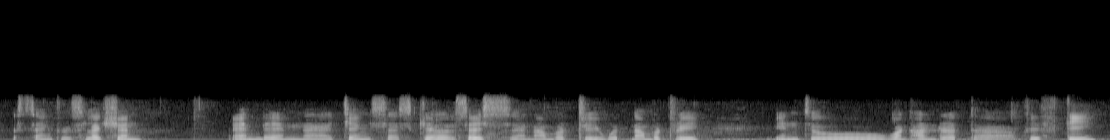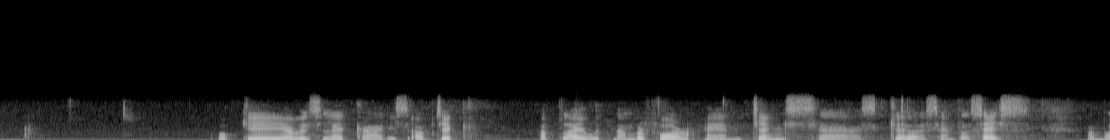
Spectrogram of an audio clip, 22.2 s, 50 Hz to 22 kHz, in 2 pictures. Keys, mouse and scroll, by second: 0.4 click, 5.2 click, 8.9 typing, 10.1 typing, 11.6 typing, 12.8 click, 16.6 right click, 17.5 click.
